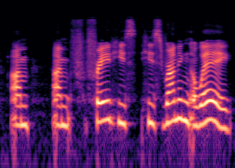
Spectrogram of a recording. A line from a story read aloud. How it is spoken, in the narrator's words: gasped Dorothy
